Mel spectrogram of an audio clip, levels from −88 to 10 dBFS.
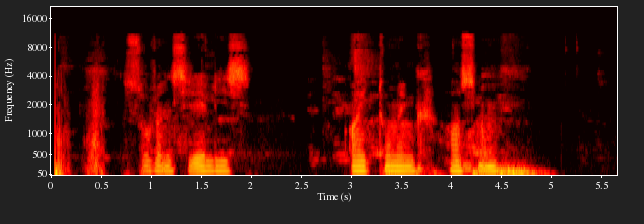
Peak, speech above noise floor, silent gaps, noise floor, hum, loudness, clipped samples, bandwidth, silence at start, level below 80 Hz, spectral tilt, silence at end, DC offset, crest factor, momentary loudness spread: -12 dBFS; 45 dB; none; -74 dBFS; none; -30 LUFS; under 0.1%; 11.5 kHz; 0.05 s; -42 dBFS; -6 dB/octave; 0.65 s; under 0.1%; 18 dB; 15 LU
